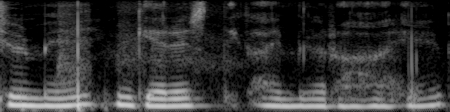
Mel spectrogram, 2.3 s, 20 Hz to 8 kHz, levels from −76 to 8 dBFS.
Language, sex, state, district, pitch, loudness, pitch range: Hindi, female, Arunachal Pradesh, Papum Pare, 195 Hz, -17 LUFS, 190-210 Hz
